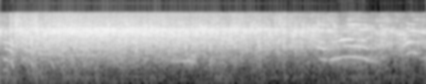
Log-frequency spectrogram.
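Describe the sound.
A game-show studio audience applauds in a steady, loud burst of clapping. A voice speaks over the applause near the end.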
